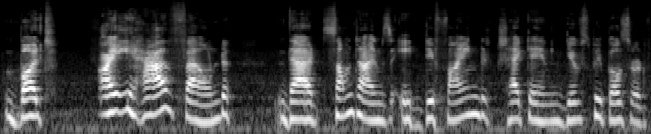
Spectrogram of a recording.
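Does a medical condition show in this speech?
Yes: spinocerebellar ataxia type 2, SCA2; tongue.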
